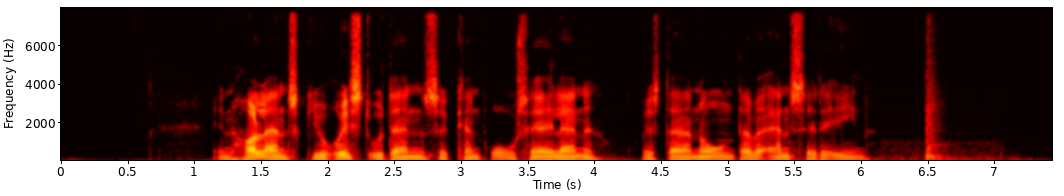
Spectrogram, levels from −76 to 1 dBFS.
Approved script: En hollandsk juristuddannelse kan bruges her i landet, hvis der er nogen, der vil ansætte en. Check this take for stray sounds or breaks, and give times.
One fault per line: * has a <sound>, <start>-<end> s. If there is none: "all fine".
* has a thud, 6.5-6.9 s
